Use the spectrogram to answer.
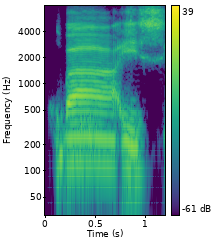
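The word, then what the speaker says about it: בַּיִת: Bed dikasih patah jadi Ba ya. Terus ini Alep, ini silent dikasih hirik yod jadi I ya. Terus ini ada Shin ya. Bais. Jadi bacanya Bais ya.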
